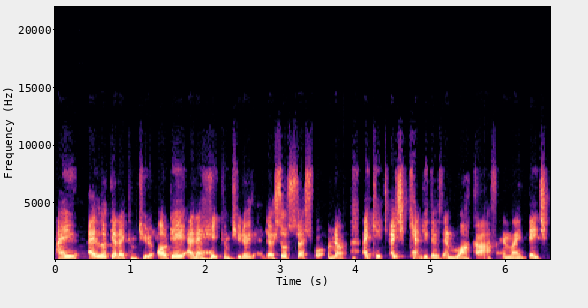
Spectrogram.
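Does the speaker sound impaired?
Yes: deafness; born deaf both ears, implant at 13, speech therapy ages 2-3 to 10-11, redone after implant; speech okay, still has accent; struggles with speaking, no full sentences until age five, sign language learned later.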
